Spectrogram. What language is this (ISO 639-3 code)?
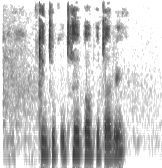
ben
